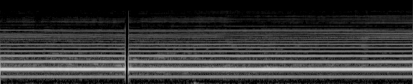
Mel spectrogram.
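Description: A TV football commentator's long drawn-out "Gooool" cry, one loud note held at a steady pitch, with a brief break about a second in.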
